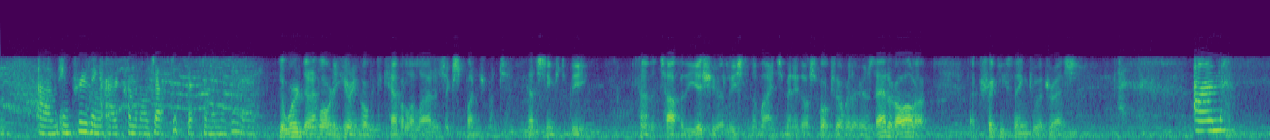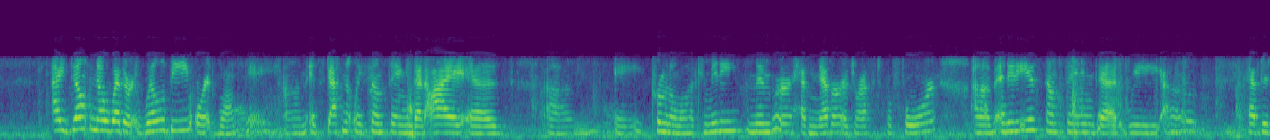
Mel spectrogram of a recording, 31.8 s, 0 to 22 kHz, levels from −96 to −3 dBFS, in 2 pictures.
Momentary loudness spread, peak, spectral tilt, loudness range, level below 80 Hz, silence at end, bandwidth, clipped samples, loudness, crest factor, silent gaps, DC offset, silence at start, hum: 16 LU; -6 dBFS; -8.5 dB/octave; 7 LU; -56 dBFS; 0 s; 4.3 kHz; under 0.1%; -25 LUFS; 20 dB; none; under 0.1%; 0 s; none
